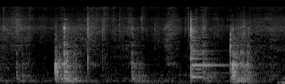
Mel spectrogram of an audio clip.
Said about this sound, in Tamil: இந்த ரெண்டையும் பொன்னிறமாக வறுத்து எடுத்து வச்சுக்கிறோம்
